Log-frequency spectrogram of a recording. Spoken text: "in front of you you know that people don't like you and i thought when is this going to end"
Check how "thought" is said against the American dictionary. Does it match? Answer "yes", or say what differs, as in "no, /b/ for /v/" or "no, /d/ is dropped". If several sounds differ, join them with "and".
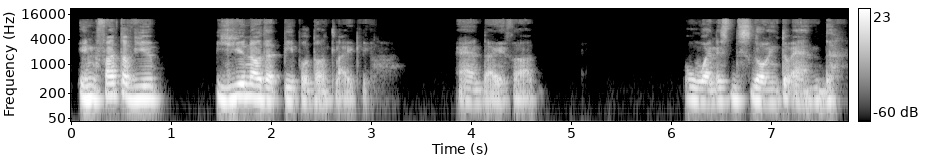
yes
